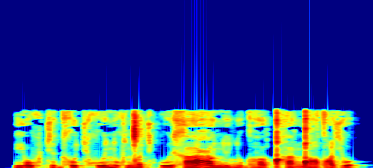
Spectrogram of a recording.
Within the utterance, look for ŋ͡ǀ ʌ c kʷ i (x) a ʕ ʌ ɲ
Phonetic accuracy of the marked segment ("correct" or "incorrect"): correct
